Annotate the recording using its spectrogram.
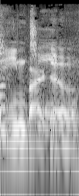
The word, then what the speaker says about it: Jean Bardot: June Bardot. – Jean Bardot. Jean. – Like Jean as in Jean Simmons, spelt with a J? – Yeah, exactly. Like Jean Harlow.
